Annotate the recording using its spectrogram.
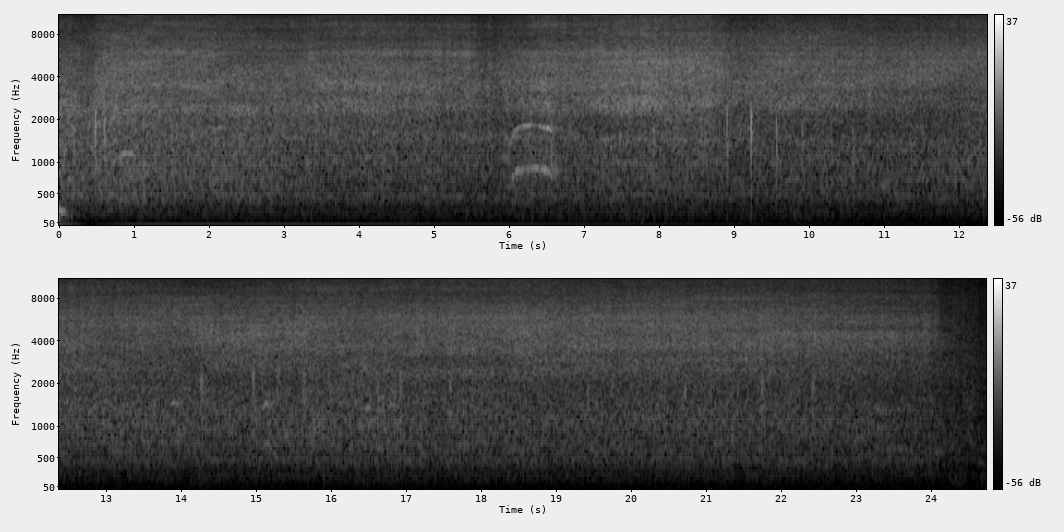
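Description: Steady hiss-like noise of a large event hall with a faint murmur of voices, slowly fading. A short rising-and-falling tone sounds about six seconds in, and a couple of clicks come near nine seconds.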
